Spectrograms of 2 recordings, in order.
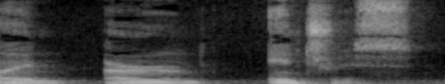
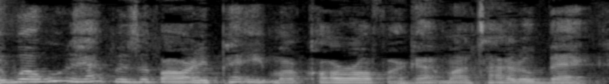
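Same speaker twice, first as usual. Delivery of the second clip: lightly voiced higher-pitched questioner; a quicker, higher asking voice; imagined questioner; 8 semitones higher than usual. Student asking teacher about a paid-off car, lightly mimicked questioner.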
